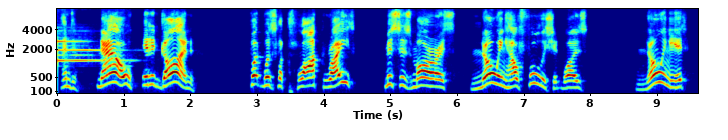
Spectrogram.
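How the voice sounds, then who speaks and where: High-pitched, slow man narrating a radio drama. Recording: dull, roomy amateur recording.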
